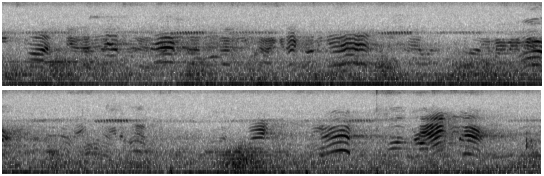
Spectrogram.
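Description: Scattered distant shouts and calls from players and spectators at an outdoor soccer game, short rising-and-falling cries, over a steady low drone.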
